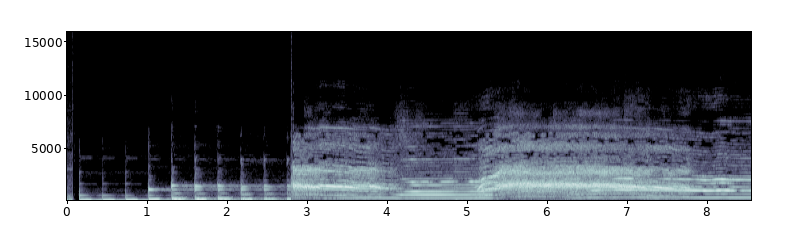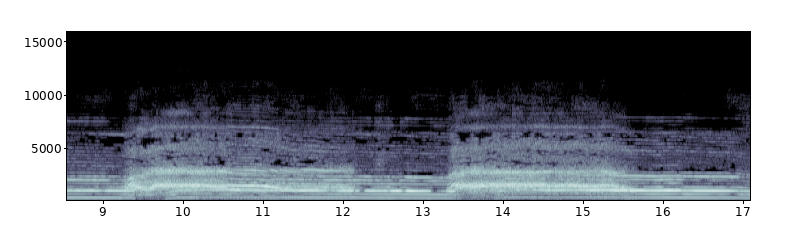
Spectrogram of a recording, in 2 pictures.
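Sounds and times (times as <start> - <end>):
held music notes: 0.0 - 2.8
animal wailing: 2.8 - 17.0.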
